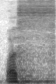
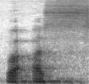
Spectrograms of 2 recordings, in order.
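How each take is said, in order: First: Wa runs straight into a doubled s sound. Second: Wa is followed by a separate 'as' syllable. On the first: The speaker calls it right. "ഷംസിയായ അക്ഷരത്തിൽപ്പെട്ടതാണ് സീന്" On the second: The speaker calls it wrong. "ഒരിക്കലും വ അസ്സ എന്ന് പറയില്ല"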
